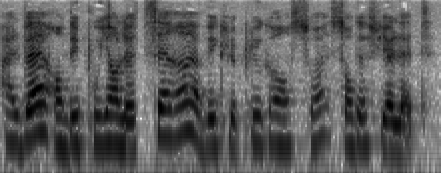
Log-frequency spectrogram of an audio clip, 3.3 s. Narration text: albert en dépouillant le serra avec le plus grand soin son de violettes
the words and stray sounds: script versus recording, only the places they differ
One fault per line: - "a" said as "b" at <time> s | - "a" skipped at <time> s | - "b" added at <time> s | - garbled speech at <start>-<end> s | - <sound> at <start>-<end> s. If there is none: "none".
none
